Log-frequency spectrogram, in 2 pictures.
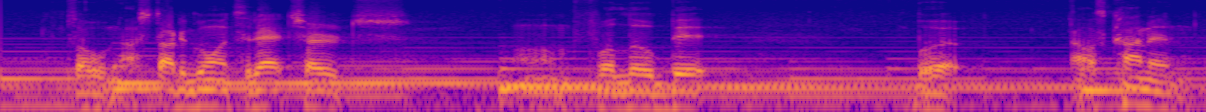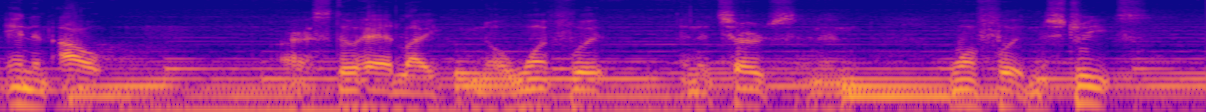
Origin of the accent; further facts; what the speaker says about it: Pontiac, Michigan, United States; moved away; I'm originally from Michigan. I moved here about 4 years ago. I grew up in a city called Pontiac. It's right outside of Detroit.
